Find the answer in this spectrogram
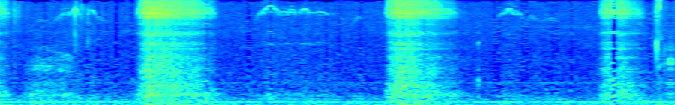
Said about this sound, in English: Keep breathing here.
